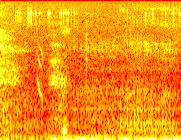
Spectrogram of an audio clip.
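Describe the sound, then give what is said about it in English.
A female cat purrs steadily, a low continuous rumbling hum with a soft rhythmic pulse, quiet and unbroken with no voices over it. “Oh, she's purring good.”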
